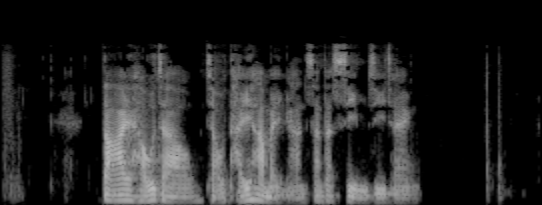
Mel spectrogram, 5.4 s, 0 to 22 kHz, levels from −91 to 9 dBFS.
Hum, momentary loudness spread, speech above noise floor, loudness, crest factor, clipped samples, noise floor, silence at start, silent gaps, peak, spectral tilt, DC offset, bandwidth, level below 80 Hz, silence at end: none; 9 LU; 31 dB; -23 LUFS; 24 dB; under 0.1%; -54 dBFS; 0.05 s; 0.32-0.39 s; 0 dBFS; -3.5 dB/octave; under 0.1%; 9.6 kHz; -52 dBFS; 1.25 s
